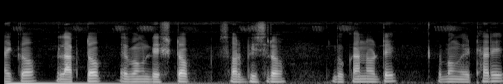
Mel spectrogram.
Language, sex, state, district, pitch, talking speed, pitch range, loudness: Odia, male, Odisha, Khordha, 125 Hz, 130 wpm, 115-140 Hz, -23 LUFS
